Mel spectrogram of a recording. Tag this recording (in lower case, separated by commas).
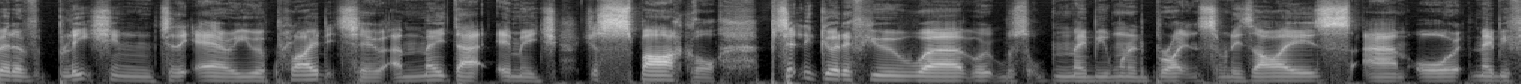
speech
